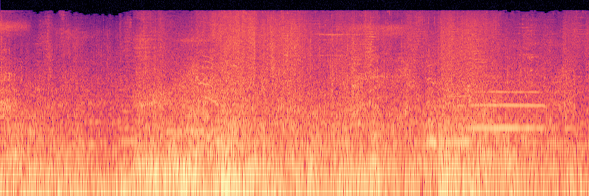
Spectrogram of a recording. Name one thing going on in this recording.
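Swords clash and spells burst in a fight.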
